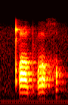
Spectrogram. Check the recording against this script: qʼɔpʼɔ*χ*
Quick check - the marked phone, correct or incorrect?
correct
